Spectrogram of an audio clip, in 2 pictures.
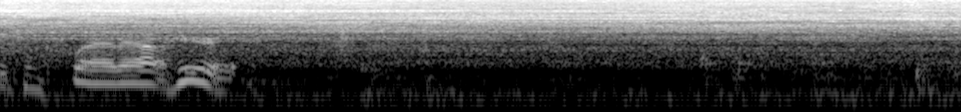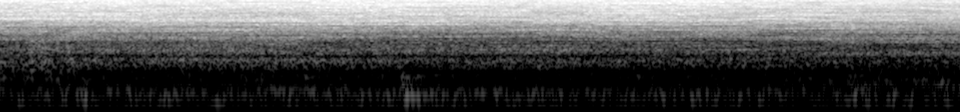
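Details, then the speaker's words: Lennox gas package unit with no cooling or heating: refrigerant added, then a loud, steady high hiss of gas pouring out of a leaking condenser coil. "so we'll go ahead and get enough in there to work with oh i hear it now put it right down in there so i don't know how hard it'll be to fix but i can tell you it'll be easy to find"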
